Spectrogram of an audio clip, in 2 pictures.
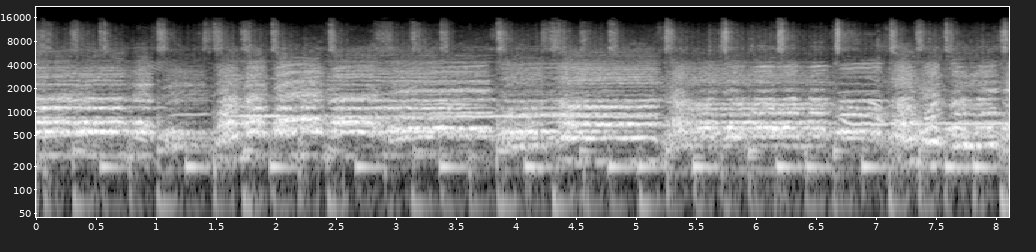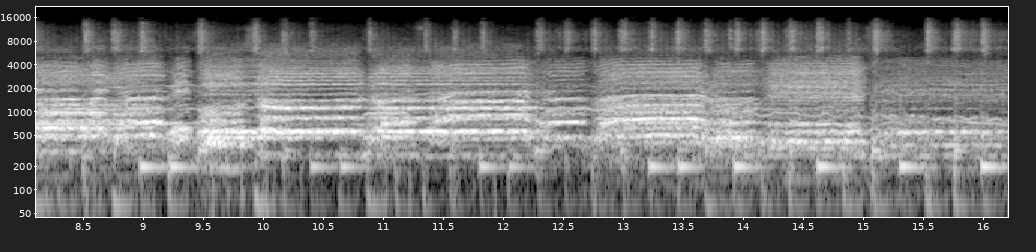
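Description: A large choir singing a Catholic hymn in several voices, with a rattle shaken to a steady beat, about four shakes a second.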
